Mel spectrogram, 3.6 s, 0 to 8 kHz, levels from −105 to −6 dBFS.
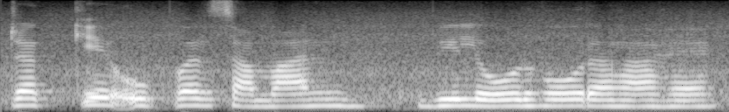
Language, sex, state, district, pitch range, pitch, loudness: Hindi, female, Gujarat, Valsad, 160-175 Hz, 170 Hz, -13 LUFS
